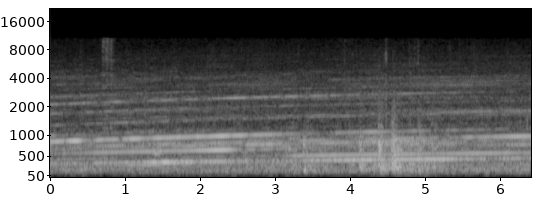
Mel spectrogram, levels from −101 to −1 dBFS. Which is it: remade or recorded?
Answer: recorded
